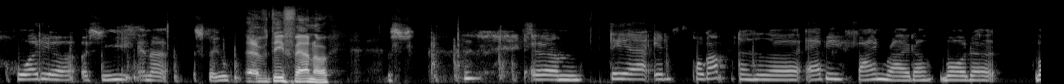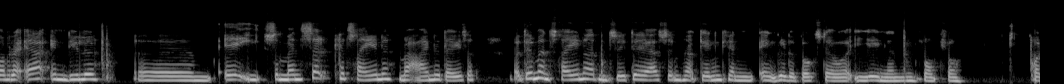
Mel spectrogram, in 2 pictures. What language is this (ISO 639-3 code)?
dan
